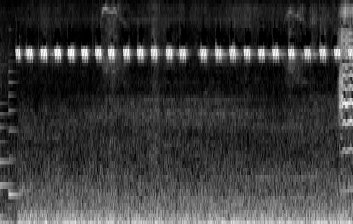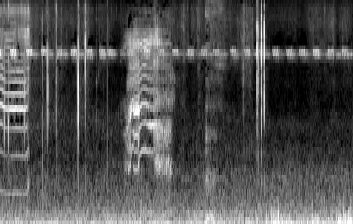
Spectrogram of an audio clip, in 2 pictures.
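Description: Stray cat meowing twice, about seven and ten seconds in, over a cricket chirping in a steady high pulse three or four times a second. Low thumps near the end.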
